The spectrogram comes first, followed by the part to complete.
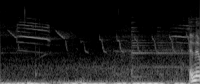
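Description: Songbirds chirping: a run of short, sliding high notes over a steady low background rumble.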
